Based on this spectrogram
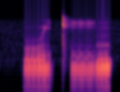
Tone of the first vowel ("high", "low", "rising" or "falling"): low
